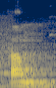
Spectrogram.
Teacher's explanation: हा जो अम आहे हा नाकातून होते याला म्हणतात नासिक्य वर्ण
